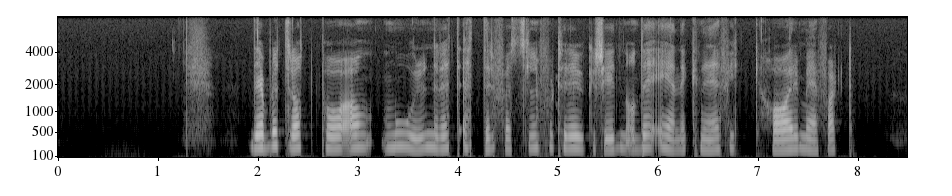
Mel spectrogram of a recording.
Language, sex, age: Norwegian, female, 26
